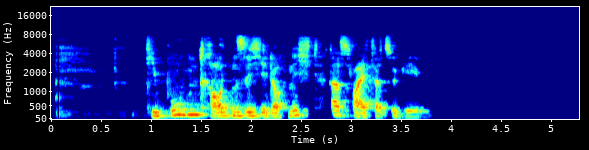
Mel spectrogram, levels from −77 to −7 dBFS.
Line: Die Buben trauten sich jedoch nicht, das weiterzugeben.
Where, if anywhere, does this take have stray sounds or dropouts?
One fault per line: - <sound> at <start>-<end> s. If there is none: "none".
none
